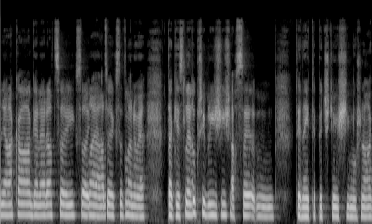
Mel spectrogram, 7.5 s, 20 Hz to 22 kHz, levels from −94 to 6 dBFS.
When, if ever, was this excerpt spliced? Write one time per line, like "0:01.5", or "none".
0:01.8
0:02.1
0:02.5
0:03.8
0:04.6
